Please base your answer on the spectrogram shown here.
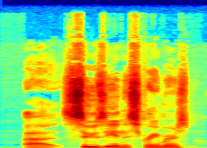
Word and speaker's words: Siouxsie: never heard of like Susie and the Screamers like MUNGO JERRY and like Susie is spelled like sio you x SI e siouxsie and the Screamers i never liked sue like she is yeah Native Americans first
